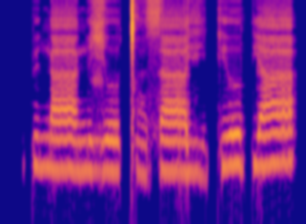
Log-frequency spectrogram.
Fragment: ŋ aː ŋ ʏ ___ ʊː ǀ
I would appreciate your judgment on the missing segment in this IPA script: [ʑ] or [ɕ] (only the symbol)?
ʑ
